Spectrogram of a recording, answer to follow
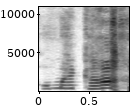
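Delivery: high squeal of alarm; panicked squeal while holding a baby. Retold or imitated.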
